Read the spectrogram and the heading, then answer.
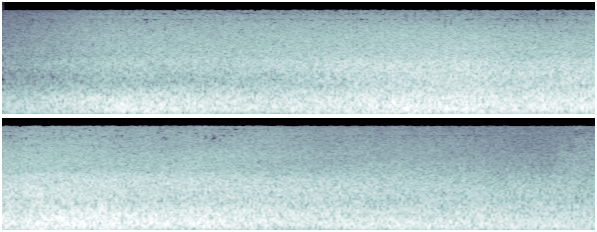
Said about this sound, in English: Wow, it's almost like you've never heard a wave before. That's exactly how I feel.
